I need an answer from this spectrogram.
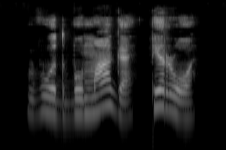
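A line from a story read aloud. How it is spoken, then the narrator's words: Displeased grating through teeth. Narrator (Russian): недовольно проскрежетал сквозь зубы Сомов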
